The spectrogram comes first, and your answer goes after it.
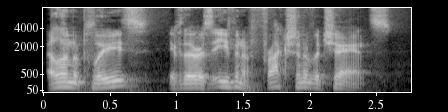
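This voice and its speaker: A man's voice: lowish voice, fast, pitched above the performer's own voice, natural voice. A man voicing a desperate, broken nobleman with a ragged, shaking voice. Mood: pleading.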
